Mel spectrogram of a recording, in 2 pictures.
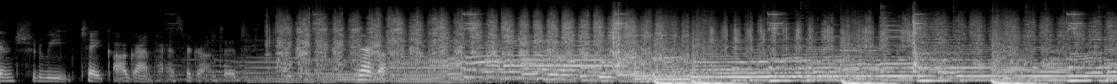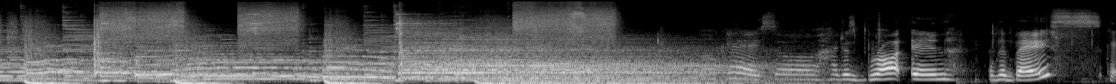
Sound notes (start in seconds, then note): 4.2 tool scraping; 7.0 upbeat instrumental music; 13.6 air spraying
